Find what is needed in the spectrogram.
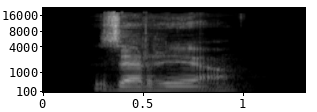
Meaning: seed
- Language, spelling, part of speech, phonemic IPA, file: Moroccan Arabic, زريعة, noun, /zar.riː.ʕa/, LL-Q56426 (ary)-زريعة.wav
